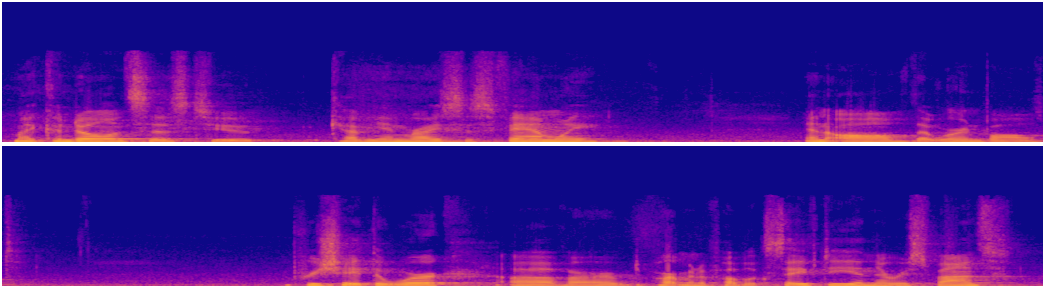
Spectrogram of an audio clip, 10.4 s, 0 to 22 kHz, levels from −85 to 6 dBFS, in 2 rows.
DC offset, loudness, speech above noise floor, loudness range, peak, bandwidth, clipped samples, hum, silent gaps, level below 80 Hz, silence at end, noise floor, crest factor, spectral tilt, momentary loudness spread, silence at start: under 0.1%; -21 LUFS; 25 dB; 4 LU; -4 dBFS; 14 kHz; under 0.1%; none; none; -56 dBFS; 0 s; -46 dBFS; 18 dB; -6 dB/octave; 9 LU; 0.05 s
